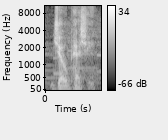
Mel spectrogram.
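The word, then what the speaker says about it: Joe Pesci: One more time, say his name, Joe Peshy, as Tommy Devito.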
